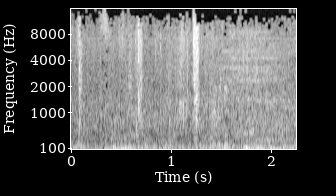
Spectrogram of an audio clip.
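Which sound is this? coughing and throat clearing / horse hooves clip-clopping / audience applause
horse hooves clip-clopping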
